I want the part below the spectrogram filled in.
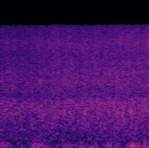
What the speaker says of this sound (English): great fun for her to splash around in a brand new water feature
